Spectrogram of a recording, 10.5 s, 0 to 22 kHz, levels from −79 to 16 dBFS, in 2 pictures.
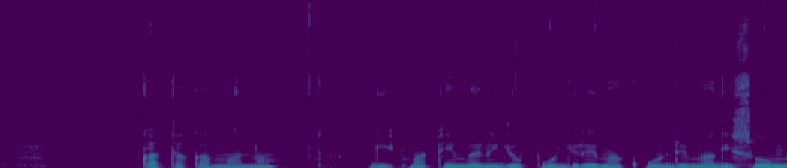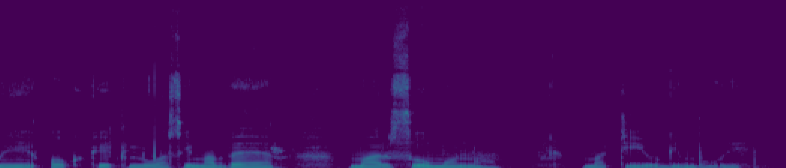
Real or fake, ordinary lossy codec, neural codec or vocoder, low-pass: real; none; none; none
